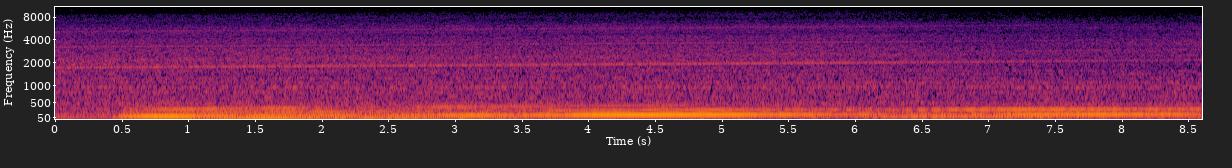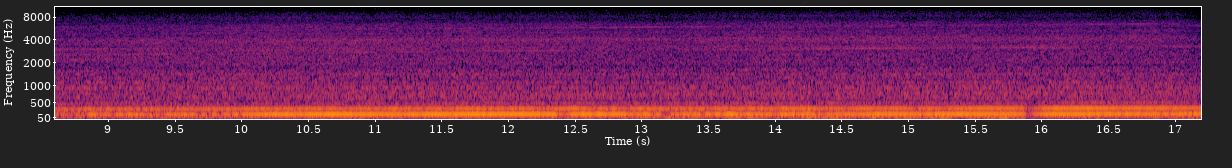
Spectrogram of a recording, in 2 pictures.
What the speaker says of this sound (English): And we'll start engine number 1.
